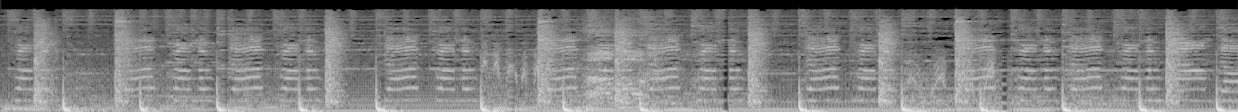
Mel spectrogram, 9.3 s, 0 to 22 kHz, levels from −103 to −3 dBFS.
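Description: Clock drift between sender and receiver runs through the whole clip. The sending clock is about 2 percent slow, so the jitter buffer keeps draining and the receiver pads out short stretches. Unlike one-off dropouts, these small timing hiccups recur at uneven intervals from start to finish.

Short stalls from a late packet fall at 0.37, 1.66, 3.82, 5.42 and 7.51 s. Each lasts about 60 to 70 ms, with the last sound held for 30 to 40 ms with a slight buzz or dip. Unlike packet loss, the sound then resumes exactly where it stopped, with nothing cut out.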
